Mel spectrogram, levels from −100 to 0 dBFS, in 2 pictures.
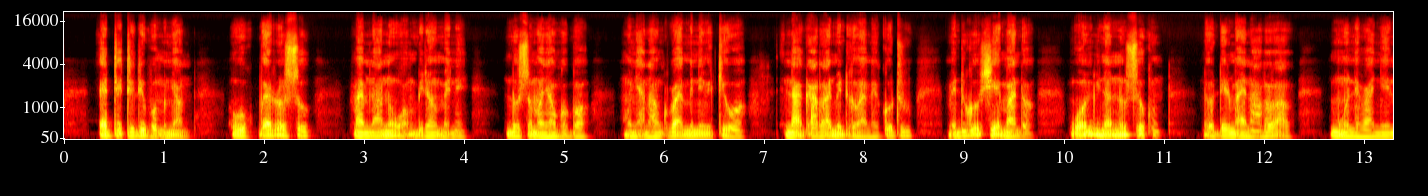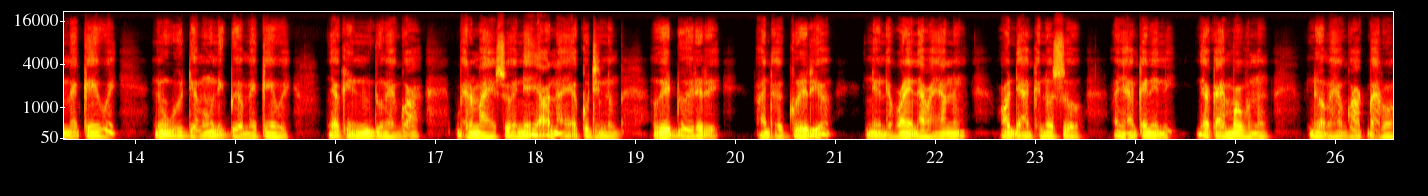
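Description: No technical faults are audible anywhere in the speech recording.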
